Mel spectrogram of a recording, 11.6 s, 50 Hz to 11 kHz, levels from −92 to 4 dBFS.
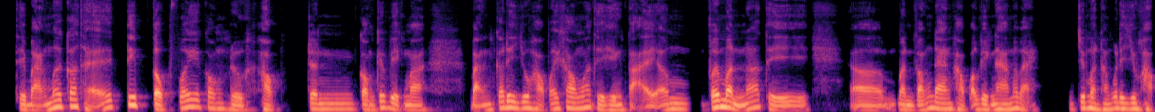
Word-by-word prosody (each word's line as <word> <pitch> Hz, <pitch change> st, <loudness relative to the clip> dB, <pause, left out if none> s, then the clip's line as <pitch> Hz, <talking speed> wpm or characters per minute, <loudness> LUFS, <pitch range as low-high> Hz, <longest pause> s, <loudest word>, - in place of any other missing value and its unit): thì 110 Hz, -, 0 dB
bạn 95 Hz, +1 st, -1 dB
mới 155 Hz, +2 st, +4 dB
có 170 Hz, 0 st, +2 dB
thể 150 Hz, -2 st, -1 dB
tiếp 200 Hz, -1 st, +4 dB
tục -, -, +6 dB
với 140 Hz, +3 st, +2 dB
cái 160 Hz, -1 st, 0 dB
con 125 Hz, -3 st, -3 dB
đường 95 Hz, -3 st, +1 dB
học 100 Hz, -3 st, -3 dB, 0.2 s
trên 115 Hz, 0 st, -1 dB
còn 100 Hz, -2 st, 0 dB
cái 145 Hz, +6 st, 0 dB
việc 130 Hz, -, 0 dB
mà 95 Hz, -2 st, 0 dB, 0.5 s
bạn 100 Hz, +4 st, 0 dB
có 135 Hz, -, +1 dB
đi 140 Hz, -2 st, +4 dB
du 135 Hz, +1 st, +2 dB
học 125 Hz, -, -2 dB
hay 120 Hz, -, 0 dB
không 130 Hz, +1 st, +1 dB
á 150 Hz, -, +1 dB
thì 100 Hz, -, +1 dB
hiện 100 Hz, 0 st, 0 dB
tại -, -, -2 dB
ở 105 Hz, -, -1 dB, 0.4 s
với 150 Hz, +2 st, +7 dB
mình 160 Hz, +6 st, +6 dB
á 150 Hz, -, 0 dB
thì, 95 Hz, -1 st, -1 dB, 0.4 s
ờ, 95 Hz, -1 st, -1 dB
mình 105 Hz, -3 st, 0 dB
vẫn 100 Hz, +8 st, 0 dB
đang 120 Hz, -2 st, +2 dB
học 115 Hz, -, -4 dB
ở -, -, 0 dB
Việt 110 Hz, -2 st, 0 dB
Nam 110 Hz, +1 st, +1 dB
á 130 Hz, -, +1 dB
bạn, 110 Hz, -, -3 dB, 0.4 s
chứ 135 Hz, -, +2 dB
mình 130 Hz, -4 st, +2 dB
hông 110 Hz, 0 st, -2 dB
có 130 Hz, -, +1 dB
đi 125 Hz, -, +3 dB
du 120 Hz, 0 st, +1 dB
học. 110 Hz, -, -4 dB
115 Hz, 260 wpm, -21 LUFS, 100-135 Hz, 0.5 s, với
